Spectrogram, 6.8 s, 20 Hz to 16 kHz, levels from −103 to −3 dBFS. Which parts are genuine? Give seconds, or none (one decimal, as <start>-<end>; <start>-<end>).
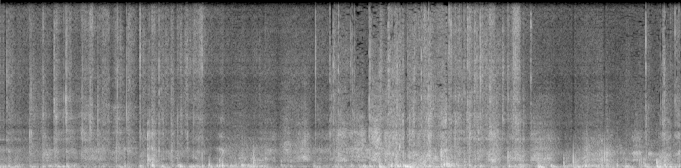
3.3-4.5; 6.2-6.8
